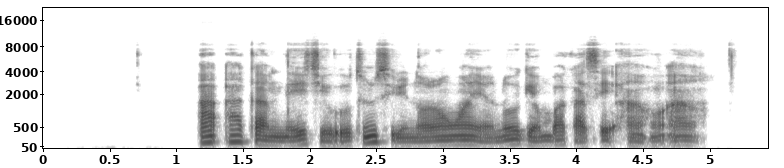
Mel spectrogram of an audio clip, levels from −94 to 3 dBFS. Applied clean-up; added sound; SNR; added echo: neural mask model Resemble Enhance denoiser.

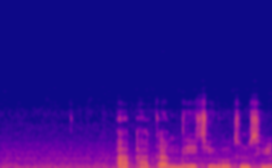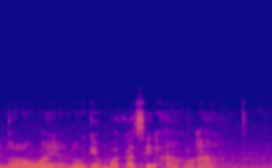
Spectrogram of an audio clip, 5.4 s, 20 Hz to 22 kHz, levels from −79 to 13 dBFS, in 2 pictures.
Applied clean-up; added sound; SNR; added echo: none; Engine; 13 dB; none.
